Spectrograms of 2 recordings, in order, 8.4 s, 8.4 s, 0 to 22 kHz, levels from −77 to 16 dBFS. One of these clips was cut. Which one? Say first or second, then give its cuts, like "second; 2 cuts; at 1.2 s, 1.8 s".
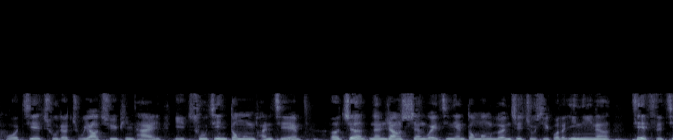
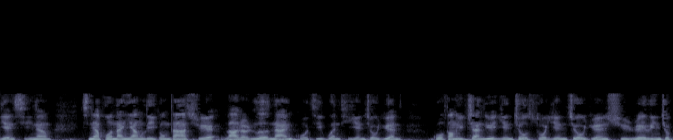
first; 1 cut; at 2.1 s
